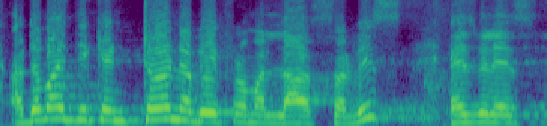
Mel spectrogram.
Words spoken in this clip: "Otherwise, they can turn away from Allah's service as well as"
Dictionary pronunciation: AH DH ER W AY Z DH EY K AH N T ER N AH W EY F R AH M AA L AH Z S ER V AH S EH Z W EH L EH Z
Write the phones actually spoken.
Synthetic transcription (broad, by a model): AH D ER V AY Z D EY K AH N T ER N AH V EY F R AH M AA L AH S ER V AH S EH Z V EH L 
